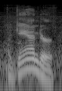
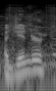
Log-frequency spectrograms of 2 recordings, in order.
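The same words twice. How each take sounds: First: "A gander" with hard g and open a, falling; corrected hard g. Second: "A gender?" with a j sound and questioning lift; soft-g misreading. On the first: Streamer realizes the real word, stating "A gander" with hard g. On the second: Streamer tries to work out the word, asking "A gender?" with soft g. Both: Real, not acted. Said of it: "That's two different separate words".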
